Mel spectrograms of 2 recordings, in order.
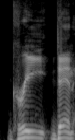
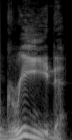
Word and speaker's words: Greedent: Well, I've been informed that make sure you pronounce it as Greedent, as in rodent. Don't go Greedent, because it's not about the greed. It's about the rodent.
